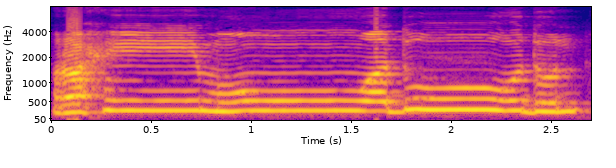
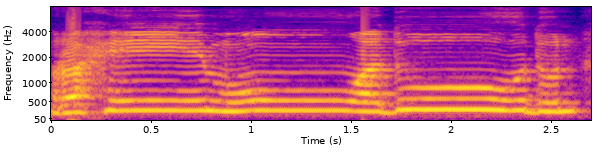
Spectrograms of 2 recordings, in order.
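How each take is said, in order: First: The last word ends with a nasal '-dun'. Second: The last word ends with a nasal '-dun'.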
